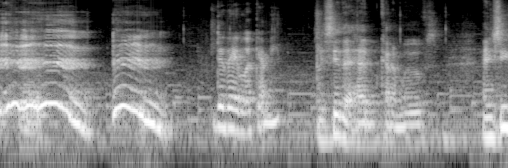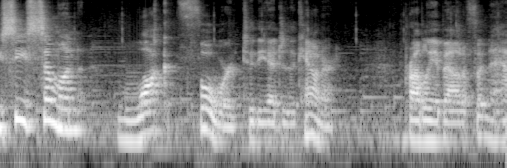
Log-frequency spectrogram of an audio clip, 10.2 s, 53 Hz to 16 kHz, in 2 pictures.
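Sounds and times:
throat clearing at a ticket booth: 0.0s - 1.8s
speech: 2.2s - 8.5s, 9.1s - 10.1s.

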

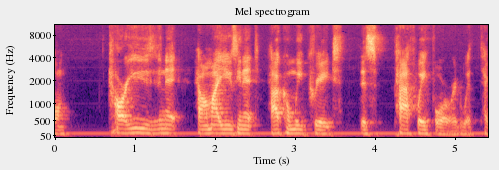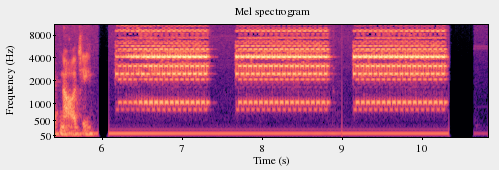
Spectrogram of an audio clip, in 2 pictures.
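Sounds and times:
speech: 0.0s - 6.0s
constant low electrical hum: 0.0s - 10.8s
old-style telephone ringing: 6.2s - 10.4s.

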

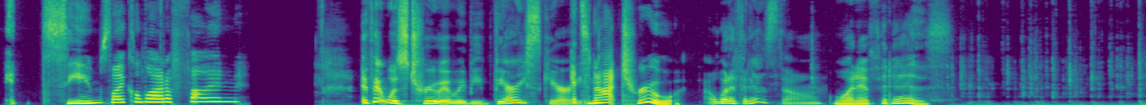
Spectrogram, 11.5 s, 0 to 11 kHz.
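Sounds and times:
speech: 0.1s - 2.5s, 3.2s - 9.6s
fast typing on a computer keyboard: 9.4s - 11.4s.

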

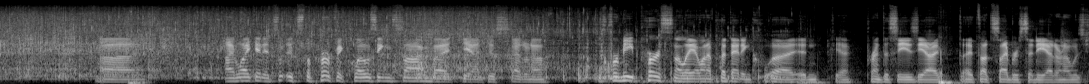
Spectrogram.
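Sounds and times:
toilet flushing: 0.0s - 7.5s
low gurgling thump: 1.0s - 1.6s, 9.3s - 9.7s
speech: 1.0s - 1.6s, 2.2s - 10.8s.

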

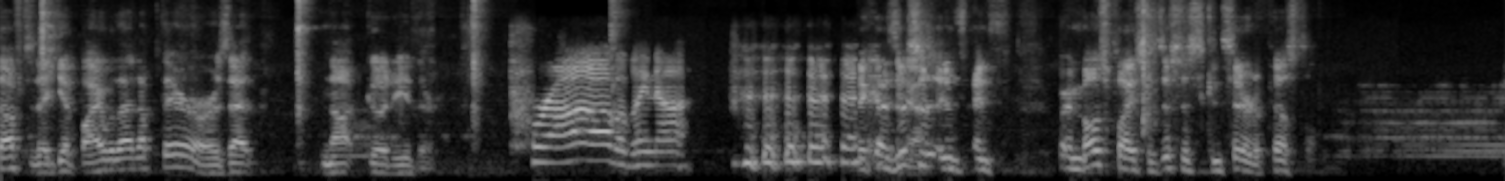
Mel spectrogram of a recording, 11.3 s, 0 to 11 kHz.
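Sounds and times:
speech: 0.0s - 3.3s, 3.9s - 9.9s
passing train horn: 10.0s - 11.2s.

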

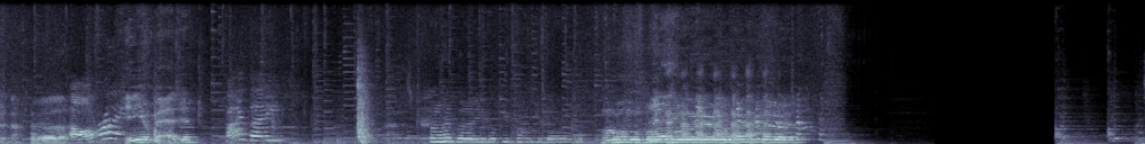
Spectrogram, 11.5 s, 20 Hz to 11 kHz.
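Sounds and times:
speech: 0.0s - 3.0s, 4.3s - 8.3s
door shutting: 3.3s - 4.0s
laughter: 6.0s - 8.4s.

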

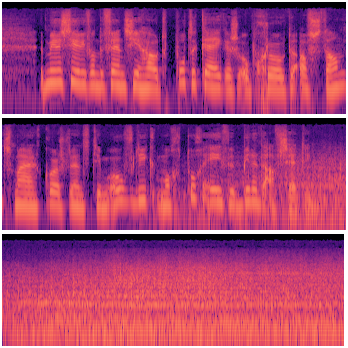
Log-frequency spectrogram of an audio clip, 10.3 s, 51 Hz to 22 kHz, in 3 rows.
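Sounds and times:
speech: 0.4s - 6.9s
military helicopter flying overhead: 4.8s - 10.3s.

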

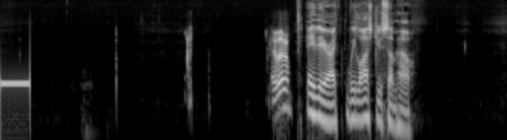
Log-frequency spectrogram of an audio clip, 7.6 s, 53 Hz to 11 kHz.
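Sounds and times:
loud steady telephone ringback tone on outgoing call: 0.0s - 0.5s
speech: 4.1s - 6.2s.

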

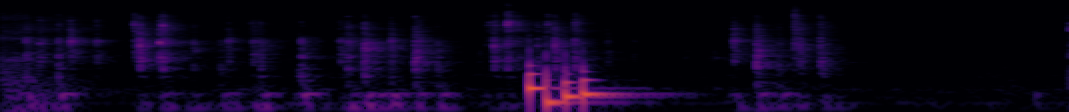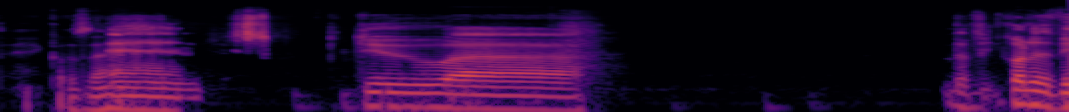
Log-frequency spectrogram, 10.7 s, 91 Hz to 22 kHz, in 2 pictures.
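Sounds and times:
computer keyboard typing a search query: 0.1s - 4.2s
speech: 2.8s - 3.1s, 5.7s - 6.4s, 7.2s - 8.4s, 10.1s - 10.6s.

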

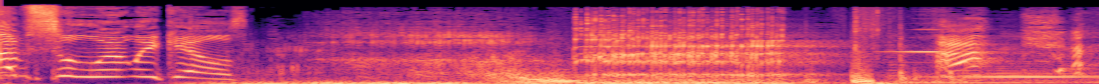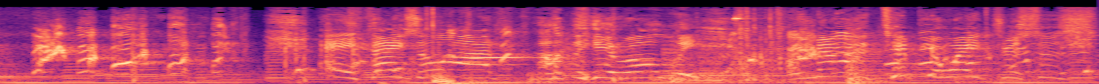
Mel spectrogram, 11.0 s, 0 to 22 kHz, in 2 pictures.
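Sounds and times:
speech: 0.3s - 1.4s, 2.3s - 3.2s, 4.7s - 10.9s
long loud rumbling burp: 1.4s - 4.3s
laughter: 4.8s - 10.9s.

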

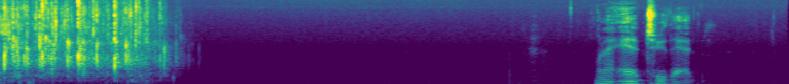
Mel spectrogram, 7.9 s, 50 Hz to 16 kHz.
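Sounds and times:
audience applauding with hand claps: 0.0s - 2.0s
speech: 6.1s - 7.1s.

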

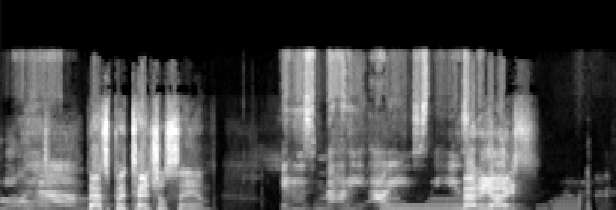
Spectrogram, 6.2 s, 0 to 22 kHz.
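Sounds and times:
speech: 0.2s - 2.2s, 2.8s - 5.3s
phone keypad beeps of an outgoing call: 3.8s - 5.8s.

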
